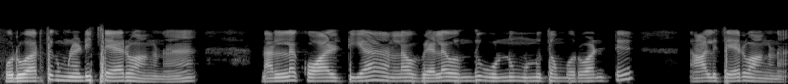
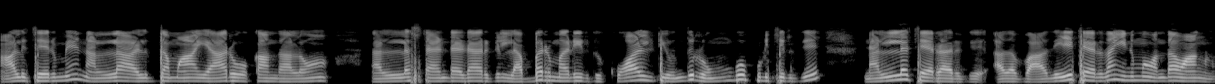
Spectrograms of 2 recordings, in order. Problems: none marked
